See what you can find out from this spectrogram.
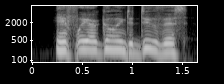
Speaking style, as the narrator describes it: Min said hoarsely

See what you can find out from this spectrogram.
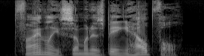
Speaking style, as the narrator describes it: I muttered

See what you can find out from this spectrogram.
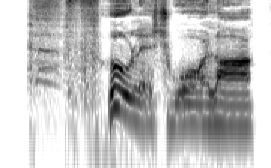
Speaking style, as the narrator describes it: Agrimon wheezed

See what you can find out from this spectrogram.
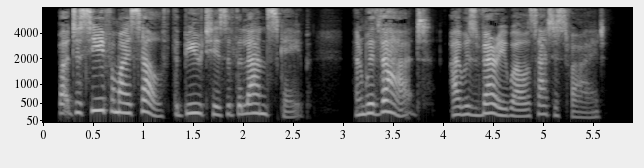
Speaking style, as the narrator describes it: replied Mary as evenly as she could

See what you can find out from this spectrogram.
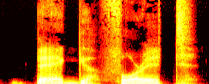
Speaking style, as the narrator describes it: I growled into her ear

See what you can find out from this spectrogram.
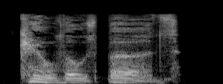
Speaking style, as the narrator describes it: Zorias hissed

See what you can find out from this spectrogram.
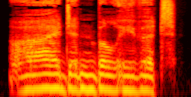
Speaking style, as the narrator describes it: the harbormaster growled

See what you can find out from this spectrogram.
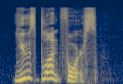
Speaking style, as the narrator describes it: I shouted

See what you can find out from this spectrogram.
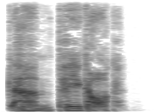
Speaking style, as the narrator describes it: Regent Ogbith grumbled

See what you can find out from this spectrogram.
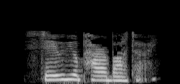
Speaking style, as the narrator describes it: he said finally, so quietly that no one else could hear them

